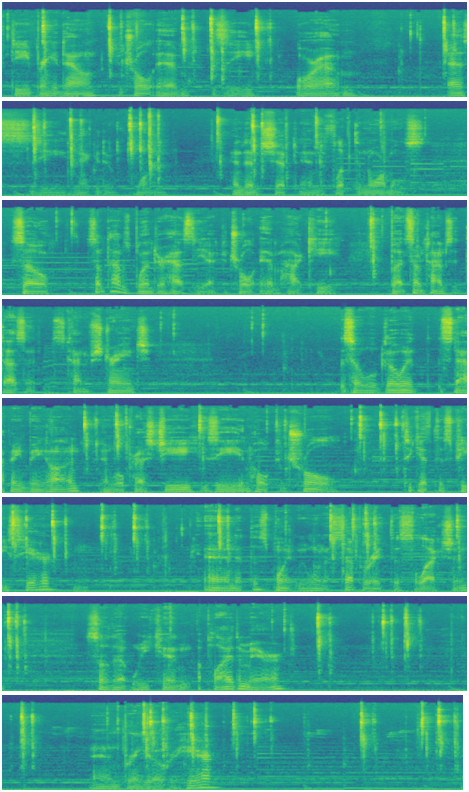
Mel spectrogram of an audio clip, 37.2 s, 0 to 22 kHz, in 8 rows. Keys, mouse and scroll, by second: 1.0 ctrl+m, 1.8 z, 2.1 Return, 2.5 Escape, 4.4 s, 4.9 z, 5.3 KP_Subtract, 5.9 KP_1, 6.1 KP_Enter, 7.2 shift+n, 8.1 shift+middle click, 8.5-8.8 shift+scroll up 2, 8.8 middle click, 13.1 middle click, 15.5 click, 19.4-19.7 typing, 21.2 ctrl+click, 21.6 middle click, 22.4 alt+z, 23.3 alt+KP_1, 23.7 KP_3, 24.3 Tab, 25.4 p, 26.0 click, 26.5 Tab, 26.9 alt+z, 27.2 click, 29.4 click, 31.0 click, 31.1 Escape, 31.7 typing, 33.6 click, 34.0 alt+z, 34.3 scroll up 1, 34.4 Tab, 35.1 alt+z, 36.1 1, 36.9 alt+a.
